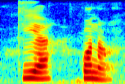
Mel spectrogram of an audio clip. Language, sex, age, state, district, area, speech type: Maithili, female, 30-45, Bihar, Araria, rural, spontaneous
